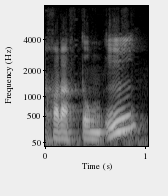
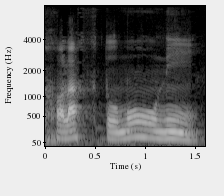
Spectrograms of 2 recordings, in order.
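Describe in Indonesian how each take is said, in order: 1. Kata itu berakhir khalaftum lalu i saja. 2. Kata itu berakhir mu lalu ni. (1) "tidak dibaca khalaftum i" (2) "tapi khalaftumuni"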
